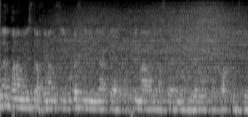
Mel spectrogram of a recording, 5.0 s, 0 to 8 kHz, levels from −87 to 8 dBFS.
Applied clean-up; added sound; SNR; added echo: none; Gong; 9 dB; reverberation time 0.5 s.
